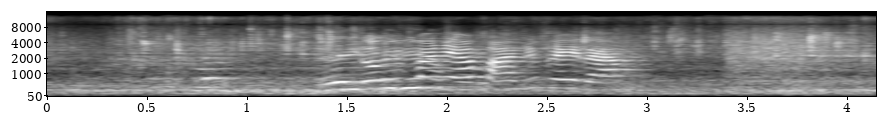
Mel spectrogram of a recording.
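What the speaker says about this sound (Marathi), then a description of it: "आता तिकडे अंजली वगैरे सगळे पाणी वगैरे भरतात आहेत" Water runs from a tap into a container at a birthday gathering, a steady gushing flow with rising bubbling as it fills, close and fairly loud.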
